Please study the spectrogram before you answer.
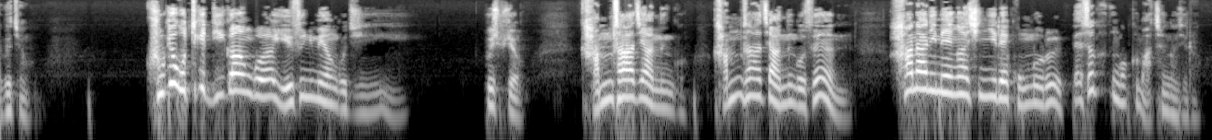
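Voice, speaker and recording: A man's voice: high voice, no echo, clean studio sound. A man preaching a sermon as pastor, talking to the congregation in a conversational, storytelling way and acting out the people in the story. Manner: conversational, lively storytelling with acted quotes.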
